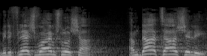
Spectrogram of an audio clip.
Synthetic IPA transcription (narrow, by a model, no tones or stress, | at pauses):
milifne̞ʃvuajimʃloʃa | amd̪aːt͡saaʃeli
